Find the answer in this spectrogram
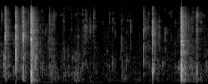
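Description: Packaging bag being handled and torn open: a quick run of crinkling crackles in the first half second, then two sharp crinkles near the end.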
